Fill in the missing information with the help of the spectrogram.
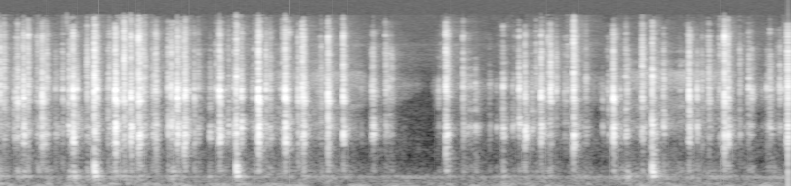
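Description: A white full-size mechanical keyboard with plastic keycaps sits on a desk while both hands type rapidly with the fingertips. Quick, bright clicking taps come in fast bursts, broken by a brief pause near the middle before the typing resumes.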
